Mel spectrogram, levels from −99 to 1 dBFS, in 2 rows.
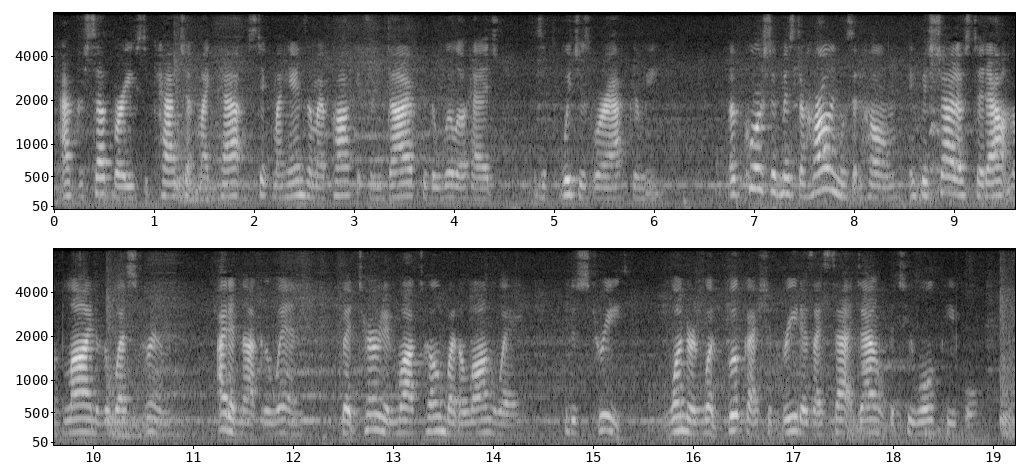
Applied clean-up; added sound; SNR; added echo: none; Mechanisms; 15 dB; none.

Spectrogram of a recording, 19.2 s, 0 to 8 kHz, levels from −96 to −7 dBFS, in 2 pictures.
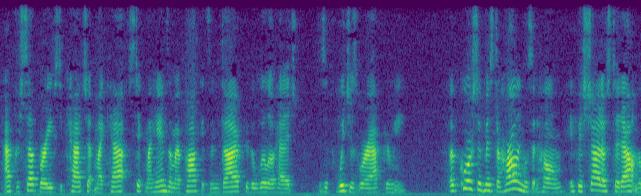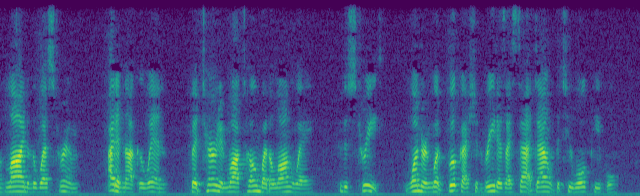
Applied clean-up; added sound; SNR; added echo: none; none; none; none.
